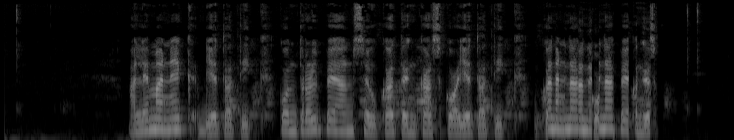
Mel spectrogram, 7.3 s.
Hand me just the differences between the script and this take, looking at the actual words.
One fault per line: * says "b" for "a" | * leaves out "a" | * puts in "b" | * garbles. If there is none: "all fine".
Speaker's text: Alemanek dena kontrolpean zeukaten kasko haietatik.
* says "haietatik" for "dena"
* garbles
